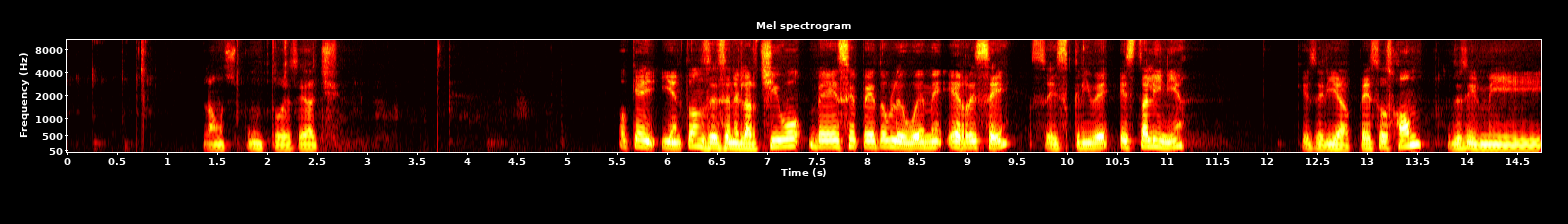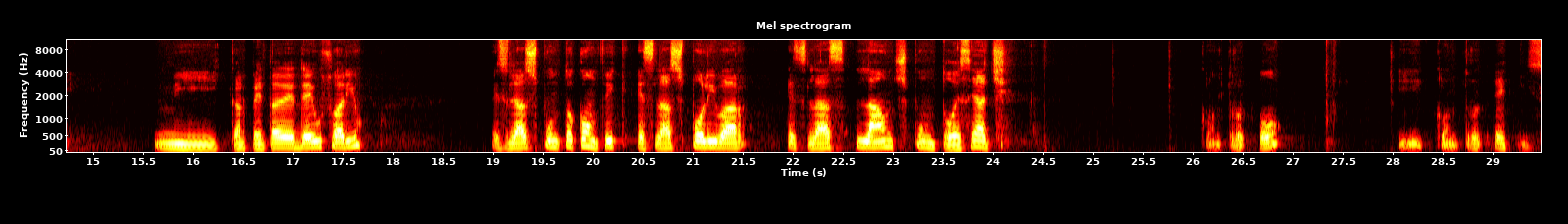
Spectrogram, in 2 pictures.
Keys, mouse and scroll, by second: 0.0-1.4 typing, 2.1 Return, 2.3 Return, 26.3 ctrl+o, 27.4 Return, 28.6 ctrl+x.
